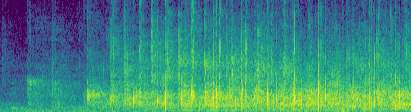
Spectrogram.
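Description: Audience applause: it starts about a second in, a crowd clapping steadily.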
